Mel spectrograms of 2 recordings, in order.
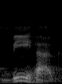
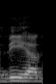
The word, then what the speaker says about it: BHAG: Blake, and your team have established programs that are designed to achieve the big, hairy, audacious goals pronounced from Harvard Business School as BHAG. So when you hear me BHAG, say BHAG, no, I have to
